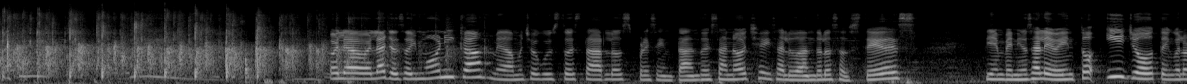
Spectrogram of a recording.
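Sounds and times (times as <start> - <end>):
audience applause: 0.0 - 4.9
speech: 3.3 - 9.2, 9.8 - 11.8.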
